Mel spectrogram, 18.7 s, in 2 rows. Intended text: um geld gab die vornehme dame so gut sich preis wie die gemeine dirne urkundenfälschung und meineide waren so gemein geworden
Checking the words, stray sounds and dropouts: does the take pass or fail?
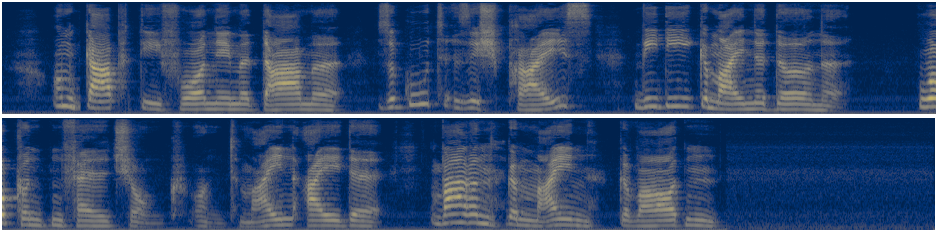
fail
